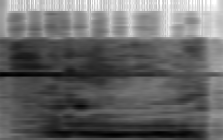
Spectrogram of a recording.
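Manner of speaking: sharp loud cry of pain. Acted. Dane feeling the ley line disturbance, a sharp pained cry. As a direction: cry out as if struck by a sudden jolt.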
